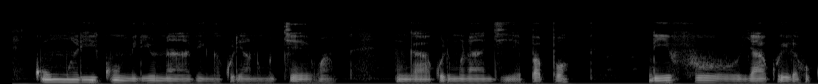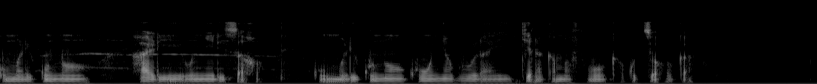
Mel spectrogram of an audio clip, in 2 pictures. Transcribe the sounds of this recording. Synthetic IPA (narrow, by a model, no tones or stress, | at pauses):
kumulikumilijunaβiŋɡakulianomuce̞wa | ŋɡakulimulaːɲɟijepapo̞ | lifuljakwilexukumulikuno̞ | xaliuɲilisa̰xo̞̥ | kṵmulikuno̞kʰuɲaβulajicilakamafukʰḁkut͡so̰xoka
